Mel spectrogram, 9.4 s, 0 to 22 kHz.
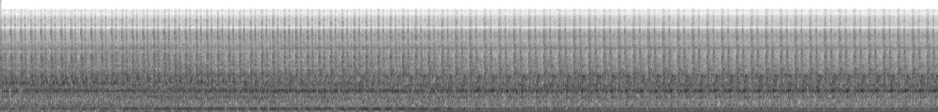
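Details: Range Rover Classic 3.5 V8 at idle: steady rapid tapping, about three per second, with the idle, from hydraulic lifters. Intake manifold removed and cleaned, lifters checked, gaskets cut, radiator soldered; oil spilled via unscrewed oil pressure sensor.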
